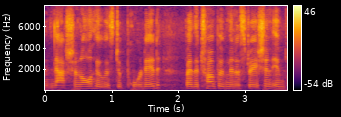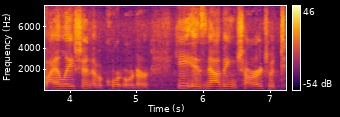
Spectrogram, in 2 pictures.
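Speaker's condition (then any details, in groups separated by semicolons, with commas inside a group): No condition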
